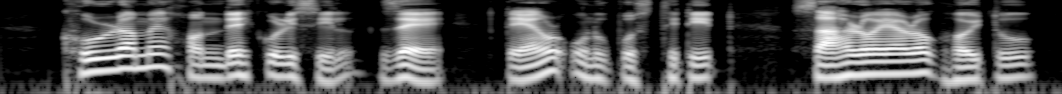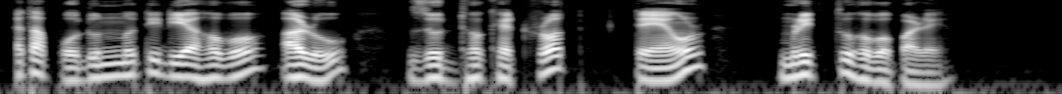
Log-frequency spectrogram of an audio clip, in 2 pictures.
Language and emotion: Assamese, neutral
